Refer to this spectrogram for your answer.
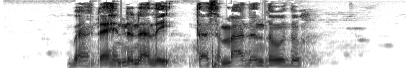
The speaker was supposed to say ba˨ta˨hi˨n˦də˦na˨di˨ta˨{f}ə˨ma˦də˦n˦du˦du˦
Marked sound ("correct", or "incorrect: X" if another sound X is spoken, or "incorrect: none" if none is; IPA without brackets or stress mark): incorrect: s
